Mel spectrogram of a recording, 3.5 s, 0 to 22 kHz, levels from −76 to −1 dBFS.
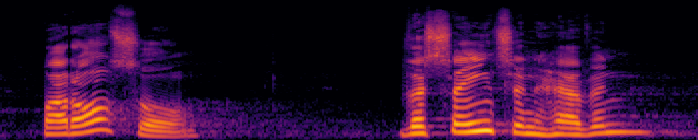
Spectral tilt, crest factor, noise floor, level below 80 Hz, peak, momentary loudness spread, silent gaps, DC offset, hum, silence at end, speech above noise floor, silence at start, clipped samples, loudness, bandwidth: -4 dB/octave; 16 dB; -58 dBFS; -70 dBFS; -6 dBFS; 10 LU; none; under 0.1%; none; 0.25 s; 39 dB; 0.25 s; under 0.1%; -19 LUFS; 17.5 kHz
